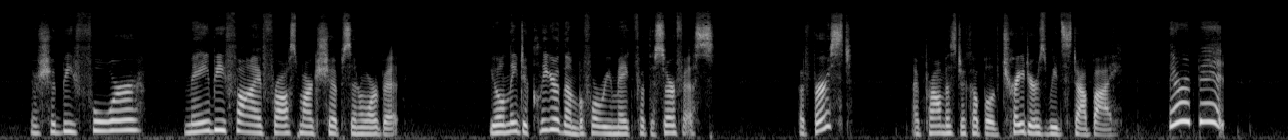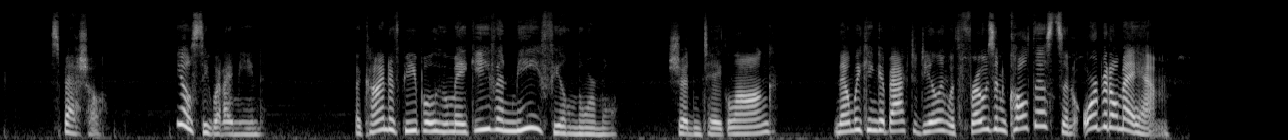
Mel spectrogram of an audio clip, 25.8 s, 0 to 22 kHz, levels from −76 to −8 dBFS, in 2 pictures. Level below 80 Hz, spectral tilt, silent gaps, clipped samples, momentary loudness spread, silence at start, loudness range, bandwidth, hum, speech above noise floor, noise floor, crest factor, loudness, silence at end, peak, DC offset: -62 dBFS; -4.5 dB/octave; none; under 0.1%; 11 LU; 0.3 s; 5 LU; 16 kHz; none; 40 dB; -64 dBFS; 16 dB; -25 LUFS; 1.2 s; -10 dBFS; under 0.1%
